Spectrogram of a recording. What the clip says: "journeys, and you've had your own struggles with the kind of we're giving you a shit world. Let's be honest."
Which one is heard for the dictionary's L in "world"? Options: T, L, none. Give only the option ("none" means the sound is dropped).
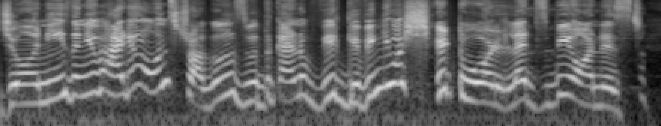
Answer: none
